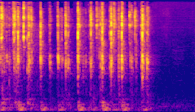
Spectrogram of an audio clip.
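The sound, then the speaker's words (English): Rapid computer keyboard typing and mouse clicking with crisp clicks, a dense run of keystrokes for about a second and a half before stopping into quiet. “Like, I could just hear your keyboard and your mouse was like, and like things were done.”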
